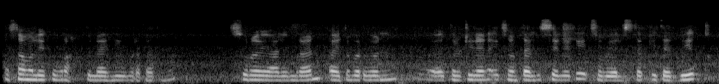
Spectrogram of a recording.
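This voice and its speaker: A woman teaching Quran recitation, reciting each phrase slowly and then quickly explaining its pronunciation rules. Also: medium pitch, little pitch movement, dull audio, noisy background. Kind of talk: tajweed lesson, recitation with rule explanations.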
